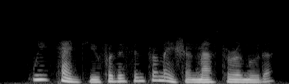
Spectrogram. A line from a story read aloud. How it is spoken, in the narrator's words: she said sweetly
